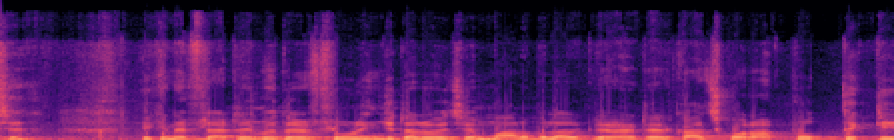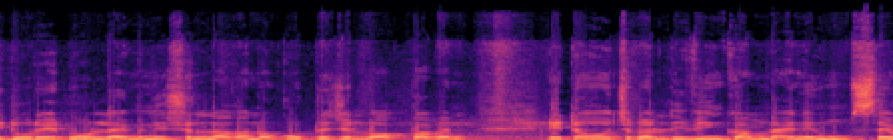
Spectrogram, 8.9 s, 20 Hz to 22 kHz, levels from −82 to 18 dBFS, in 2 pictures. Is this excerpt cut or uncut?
uncut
